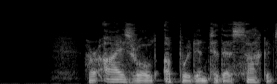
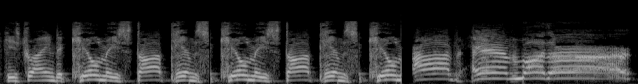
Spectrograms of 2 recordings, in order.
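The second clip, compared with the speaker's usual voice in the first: shrill, much higher panicked screams for help; terrified screaming; 5 dB louder, slower than usual. Acted. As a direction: scream in terror as if being murdered. Possessed girl screams for help.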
